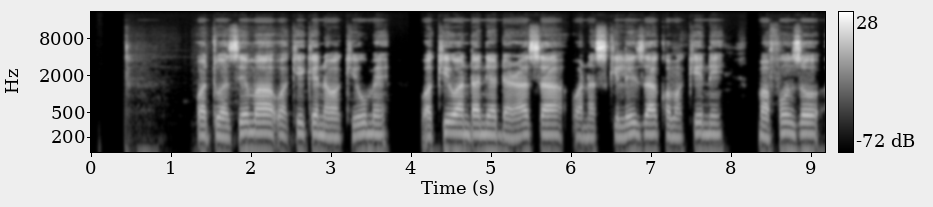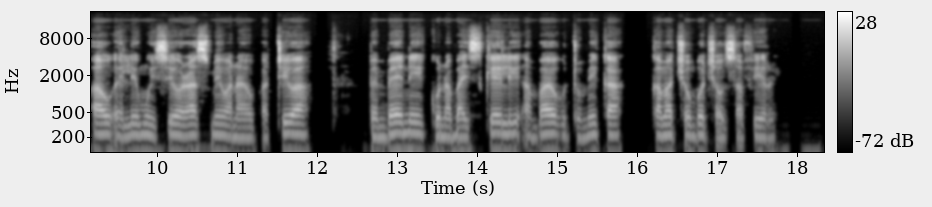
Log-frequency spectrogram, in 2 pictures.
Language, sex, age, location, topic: Swahili, male, 25-35, Dar es Salaam, education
